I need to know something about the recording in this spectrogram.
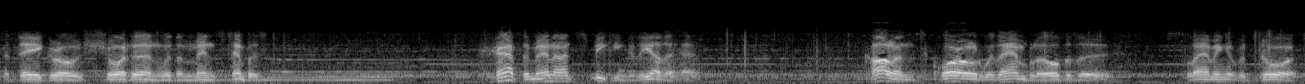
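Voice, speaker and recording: Deep, grave expedition narrator played by a man, old radio. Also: natural voice. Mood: somber, measured. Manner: measured, somber. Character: grave ship's officer narrating an Arctic expedition log. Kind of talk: 1930s radio drama narration. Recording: dull 1930s radio broadcast with music.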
